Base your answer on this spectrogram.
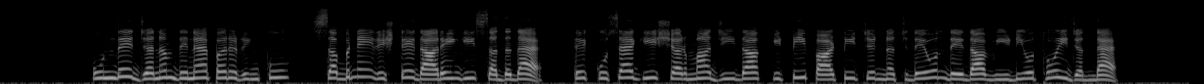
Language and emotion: Dogri, neutral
